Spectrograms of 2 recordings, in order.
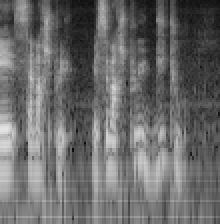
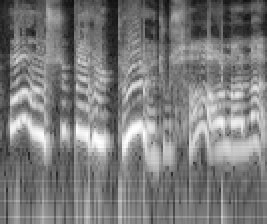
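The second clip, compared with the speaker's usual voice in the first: put-on high, loud, snooty Versailles accent; posh Versailles accent; 11 semitones higher, 7 dB louder than usual. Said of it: "l'accent, euh, versaillais consanguin".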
